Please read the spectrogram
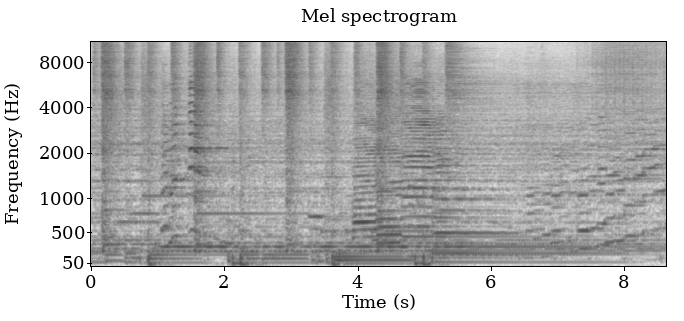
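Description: A live jazz band, with drum kit, electric bass, keyboards and saxophone, playing an improvised piece. The drums stop about five and a half seconds in, and the music tails off on held notes.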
